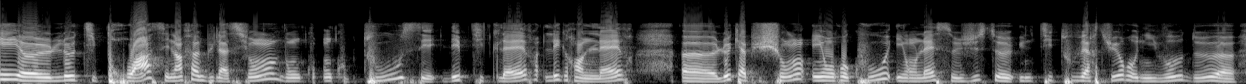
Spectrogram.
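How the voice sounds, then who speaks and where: Speaking at a fairly slow pace, a woman uses a fairly low pitch with ordinary pitch variation. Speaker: association president and social care manager. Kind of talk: conference talk. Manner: loud, carrying voice; hesitant, many fillers.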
